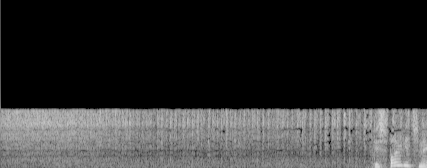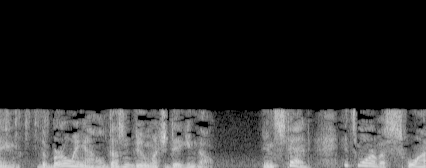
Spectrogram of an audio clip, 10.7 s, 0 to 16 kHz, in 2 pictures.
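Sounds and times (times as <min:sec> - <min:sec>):
rattlesnake warning rattle: 0:00.0 - 0:06.1
speech: 0:04.6 - 0:10.6.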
